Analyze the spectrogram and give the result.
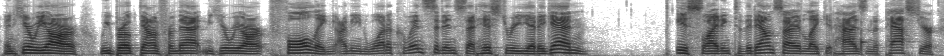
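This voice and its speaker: A man's voice: medium pitch, fairly even intonation, moderate pace, a bit bright, smooth, no echo, studio quality. A man hosting a crypto channel, talking through market charts in casual commentary, a little congested from a cold, chatty and repetitive. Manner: chatty, repeats filler "like", pushes viewers to subscribe.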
